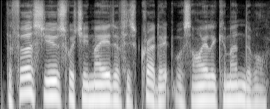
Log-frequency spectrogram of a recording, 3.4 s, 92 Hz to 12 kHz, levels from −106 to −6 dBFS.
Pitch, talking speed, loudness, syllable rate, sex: 135 Hz, 215 wpm, -16 LUFS, 5.6 syllables/s, male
